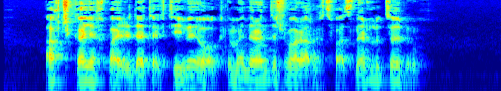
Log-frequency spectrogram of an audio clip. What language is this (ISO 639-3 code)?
hye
